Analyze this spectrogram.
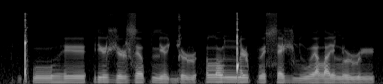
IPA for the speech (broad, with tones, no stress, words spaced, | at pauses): ǃʼuː˨ɦɪː˦ | ɾʲø˦ʒɪ˨ɭzəː˦p lʲœ˨ɟø˨ɭ | lˠu˦ŋ͡ǃɪ˦ɭpʏ˨sɛ˦ʒ ʎuː˨e̯lˠi˨lu˨ɭy˦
